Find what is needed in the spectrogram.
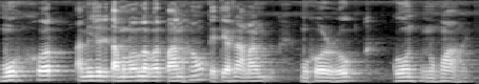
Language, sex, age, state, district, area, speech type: Assamese, male, 60+, Assam, Darrang, rural, spontaneous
